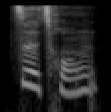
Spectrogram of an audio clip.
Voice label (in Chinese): "自从", Chinese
